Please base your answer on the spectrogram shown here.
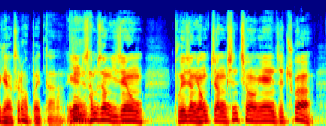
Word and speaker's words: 이재용: 동아일보가 그런 보도 하면서요 최순실 씨가 이재용 부회장 이름을 이재룡이 아고 주로 발음한다 그래서 이재룡이 VIP 만날 때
